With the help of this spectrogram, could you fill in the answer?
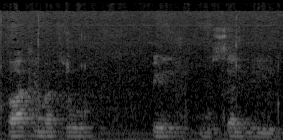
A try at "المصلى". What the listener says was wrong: No, this is not a ya. This is a alif, brothers. There is no dots.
